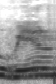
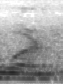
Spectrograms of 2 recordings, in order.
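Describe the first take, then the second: First: "where" with an open e, rhyming with air; wrong pronunciation. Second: "word" as vur, with a neutral central vowel; correct pronunciation. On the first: Tutor showing students the mistaken reading, "where" with an open e. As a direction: say "where" as vair in place of were. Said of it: "इसको where नहीं पढ़ते". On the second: Tutor correcting students' reading, "word" with a central uh vowel. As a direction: say "word" with a short uh vowel, as in were. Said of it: "इसको पढ़ते हैं word". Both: Shown as a demonstration.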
